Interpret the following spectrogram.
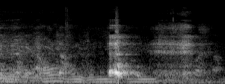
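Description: People laughing and chuckling, with one short louder burst of laughter about a second in.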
